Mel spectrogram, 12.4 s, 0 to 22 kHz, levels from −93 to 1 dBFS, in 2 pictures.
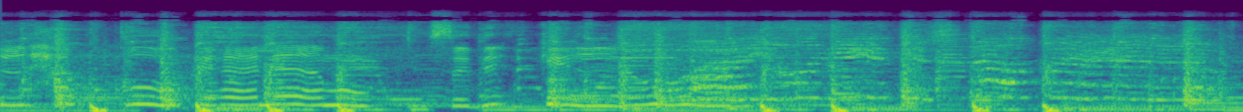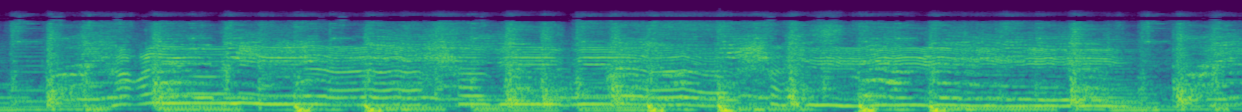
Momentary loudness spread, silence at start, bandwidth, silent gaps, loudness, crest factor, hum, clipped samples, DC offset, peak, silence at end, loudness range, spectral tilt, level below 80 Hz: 5 LU; 0 s; 14 kHz; none; -15 LUFS; 14 dB; none; under 0.1%; under 0.1%; 0 dBFS; 0 s; 3 LU; -4 dB/octave; -24 dBFS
